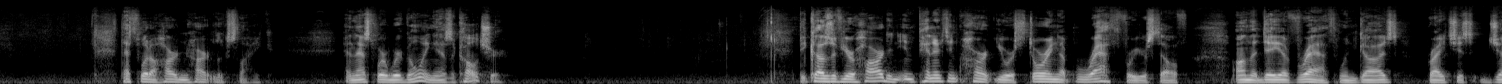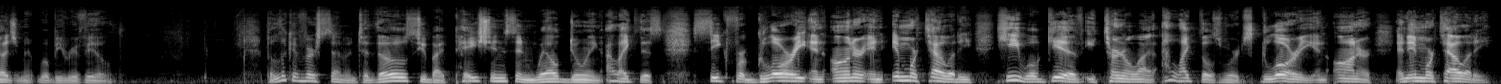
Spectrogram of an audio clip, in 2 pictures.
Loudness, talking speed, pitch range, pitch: -20 LUFS, 155 wpm, 100-140 Hz, 115 Hz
